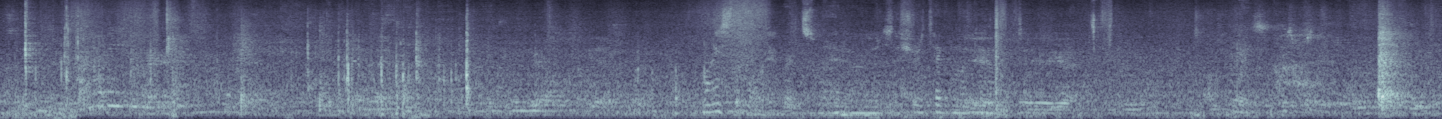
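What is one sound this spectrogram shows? A man clicks and rattles small handheld percussion.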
